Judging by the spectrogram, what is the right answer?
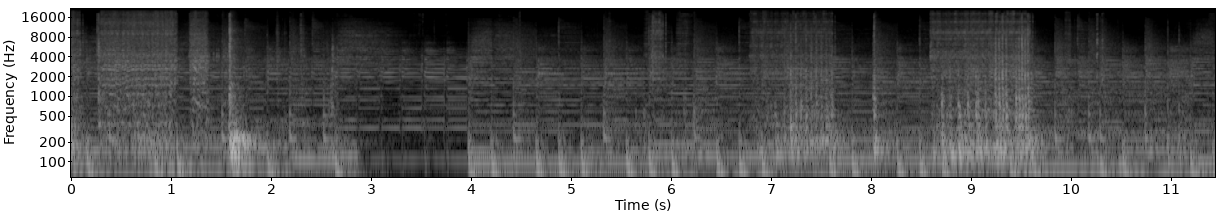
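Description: Power driver running screws into a black rear wheel well guard on a 2007-2013 Chevrolet Silverado 1500, a steady mechanical whirring with ratcheting bursts and a short pause, fairly close and continuous.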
